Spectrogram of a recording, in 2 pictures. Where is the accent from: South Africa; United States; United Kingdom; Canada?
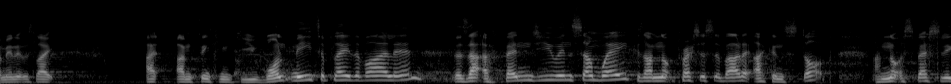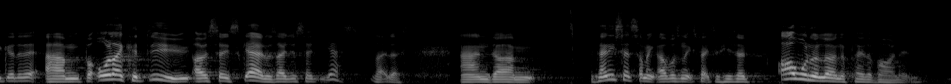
United Kingdom; Luton, East of England; I love my hometown. And I went to quite a rough school there, and it was known as the worst school in Luton.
